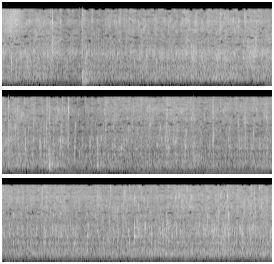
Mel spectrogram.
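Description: Egg and drumstick curry simmering in a pan, a steady bubbling, with a light click about a second in and another about four seconds in.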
